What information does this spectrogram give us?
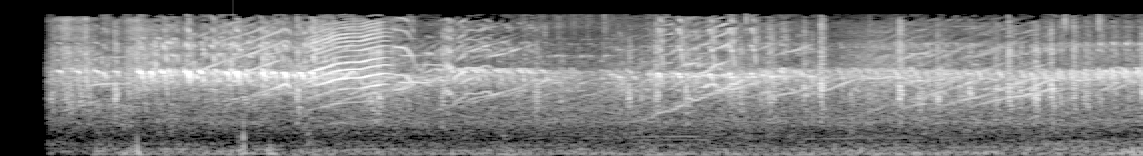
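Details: Grackles back after winter in a Walmart parking lot give a busy stream of squeaky, creaking whistles and rising chirps, several birds at once, over a steady low rumble of traffic.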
